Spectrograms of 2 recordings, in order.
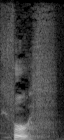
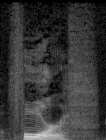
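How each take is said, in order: First: The vowel is an 'er' sound, not 'or'. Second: A clear 'or' vowel comes before the R. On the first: The speaker calls it wrong. "So it doesn't sound like firth" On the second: The speaker calls it right. "pronounce the O sound clearly before you bring the tongue up"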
